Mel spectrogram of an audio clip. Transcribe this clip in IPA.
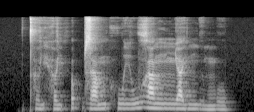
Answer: t̪ʰə̤˨˩jhə˨˦jʔə˦˥p̚ za˨˦m hwi˨˦w ɣa˧ŋ ɲa˧jŋɨ̤˨˩ mu˨˩p̚

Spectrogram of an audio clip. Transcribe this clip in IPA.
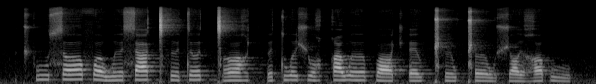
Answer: t͡ʃʼu˧sʌː˦˥fʌ˧˩wɘ˧ sa˦˥ǀʰɘ˧təː˦˥t ɡ͡ǀʌː˧ʁt͡ʃʼɘ˧t wə˦˥ʃu˧ʁqə˦˥ wəː˦˥pɒː˧t͡ʃʼɛ˧u̯ ǁʰɘ˧wǁəː˧˩w ʃɒ˧˩i̯ʁʌ˦˥pu˧˩

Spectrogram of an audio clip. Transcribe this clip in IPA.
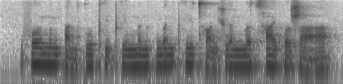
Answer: fo˥ʊ̯n̪ʊ˥˩ŋpa̰˨˩n ku˧˥ pʰḭ˨˩pʰi˧˥nmə˧n | wə˥˩n pʰi˥t̪ʰɑ̰˨˩ŋʂwə˥nn̪ɤ˥˧ t͡sʰa˥˩ɪ̯pɤ˧˥ʂä̰˨˩˦

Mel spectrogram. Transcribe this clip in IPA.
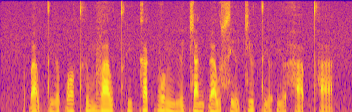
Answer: ɓa˨˩˨wt̪i˨˩ə̯ɓɔ˧˥ t̪ʰɨ˧mvaː˧wt̪ʰi˧ka˦˥k̚ vo˧ ŋi˨˩ə̯ca˧n ɗa˧˥wsi˨˩˨ə̯ cɨ˧t̪i˨˩˨ə̯ʔi˨˩ə̯ haː˨˩p̚t̪ʰaː˨˩

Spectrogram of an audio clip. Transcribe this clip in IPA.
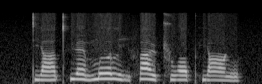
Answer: t̪jä˧˥t̪ʰɥɛ˥˩ mɤ˥lḭ˨˩fa˥˩ɪ̯ ʈ͡ʂwɔ˥pʰjɑ˥˩ŋ

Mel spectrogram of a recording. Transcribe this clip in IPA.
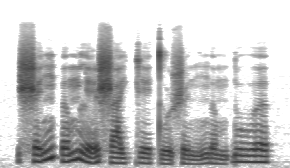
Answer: ʂe˧˥ŋ ʔə˧˥mle˨˩˦ ʂa˧jke˧t̪u˨˩ʂɨ˨˩n ŋə˨˩mɗu˧ə̯

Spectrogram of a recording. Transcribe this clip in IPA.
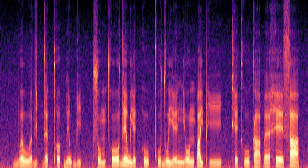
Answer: bu˧˥ə̯ ʋu˩ə̯di˧˩p̚ dɛː˧˥t̚ pʰɤː˥˨k̚beː˩˧wbi˥˨k̚ | so˩˧mt̪ʰoː˧˥deː˥˨w je˧k̚huː˥˨p̚ kʰu˧˥duː˧ jeː˩ŋ joː˧npa˥˨jpʰiː˧ | kʰe˧˩kʰuː˧kaː˩ pɛː˩˧heː˥˨ sa˥˨

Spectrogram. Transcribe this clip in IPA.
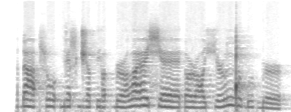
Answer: ɗaːʔɬoːʔɡɛɬ d͡ʒɒθjʌʔɓə˞ lˠɛː ɕɛː ɗɔɭɒ çə˞ʊ̯ ŋ͡ǃʊɓʊːɡ͡bə˞

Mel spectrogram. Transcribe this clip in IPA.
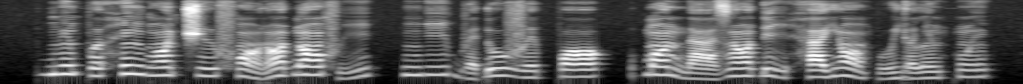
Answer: bĩ˦pə˧hĩ˦ ɡɔ̃˦ t͡ʃɨ˦fɔ̃˦˨ ɾɔ̃˦ɗɔ̃˦fi˨˦ | ŋiː˦bɛ˨ɗu˦ve˧ pɔ˦ | ɓɔ̃˦ naː˨zɔ̃˦ɗi˦˨ ha˧jɔ̃˦˨ pu˨˦jə˧ lĩ˧kʷĩ˦

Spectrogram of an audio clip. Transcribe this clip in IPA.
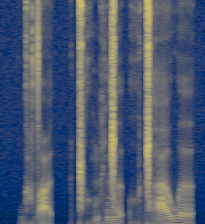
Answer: ɡo̤dˤɘ | ǁʰo̤mɛ̤ŋ͡ǁəʔo̤ ɡ͡ǁa wə

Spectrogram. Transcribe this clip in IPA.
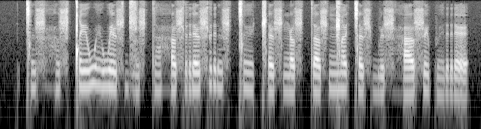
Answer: ǀɛ̤ʂha̤ʂǃe wɛ̤weʂ ɖ͡ʐa̤ʂta̤haʂrɛʂ rɛ̤ʂǀɛ̤ ǁɛʂŋaʂtaʂ ŋ͡ǁɜǀɛʂbeʂha ʂepɛ̤rɛ

